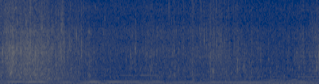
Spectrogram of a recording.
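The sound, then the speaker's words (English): Steady ocean water washing continuously with no breaks, carrying a low droning hum underneath, like waves heard from aboard a boat. No voices. “Allow for any discomfort to dissolve as you enjoy the waves.”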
